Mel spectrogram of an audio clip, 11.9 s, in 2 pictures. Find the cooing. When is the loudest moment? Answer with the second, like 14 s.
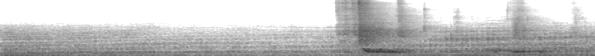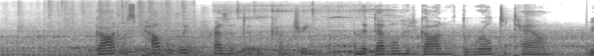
4 s.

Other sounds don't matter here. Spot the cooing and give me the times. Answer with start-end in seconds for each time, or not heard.
3.4-9.8.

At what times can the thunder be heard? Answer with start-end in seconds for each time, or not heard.
7.3-9.4.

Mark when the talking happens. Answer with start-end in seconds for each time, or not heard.
6.9-11.8.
